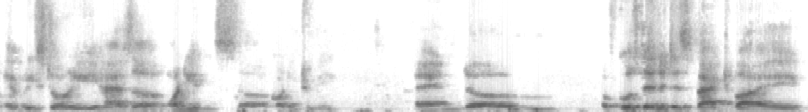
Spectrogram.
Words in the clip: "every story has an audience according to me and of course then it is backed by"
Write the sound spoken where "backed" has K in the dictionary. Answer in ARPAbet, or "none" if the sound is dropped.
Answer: K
